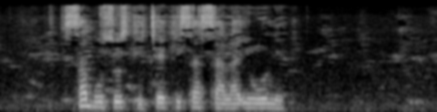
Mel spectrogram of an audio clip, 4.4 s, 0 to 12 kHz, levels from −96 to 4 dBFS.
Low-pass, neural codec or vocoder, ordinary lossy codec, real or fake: 9.9 kHz; none; AAC, 32 kbps; real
